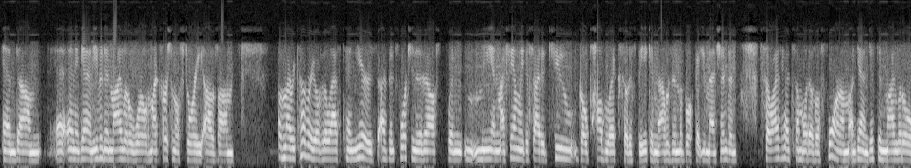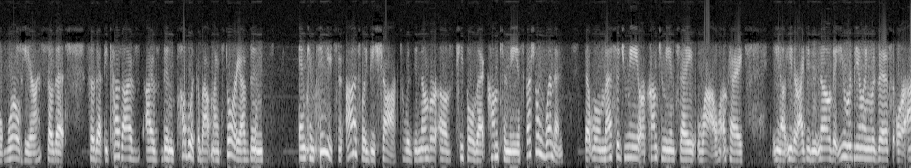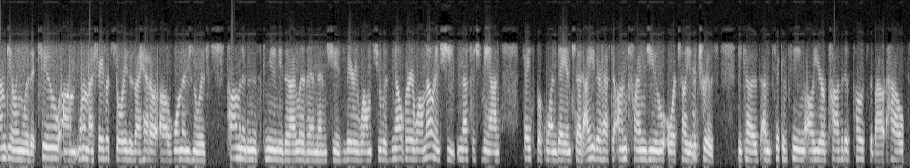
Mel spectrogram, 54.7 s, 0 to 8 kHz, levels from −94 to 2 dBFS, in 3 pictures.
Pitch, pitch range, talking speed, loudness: 165 Hz, 150-180 Hz, 205 wpm, -14 LUFS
